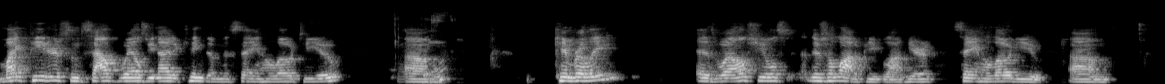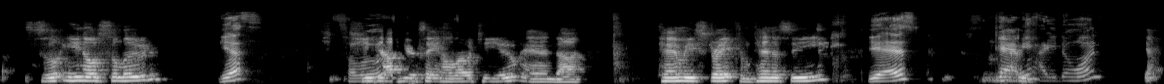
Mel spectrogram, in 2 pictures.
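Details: Adult male speaker; typical speech.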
